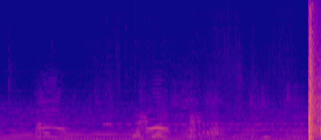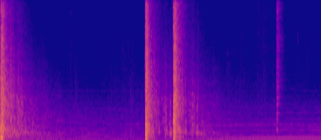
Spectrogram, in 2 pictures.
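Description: Geese honking in flight, then four loud shotgun shots fired in two quick pairs, one pair about three seconds in and the next about a second and a half later.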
